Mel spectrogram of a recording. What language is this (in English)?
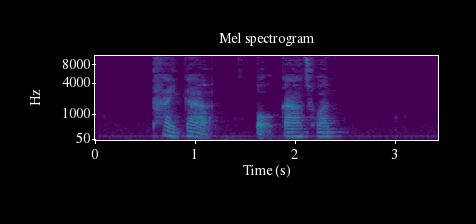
Min Nan Chinese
